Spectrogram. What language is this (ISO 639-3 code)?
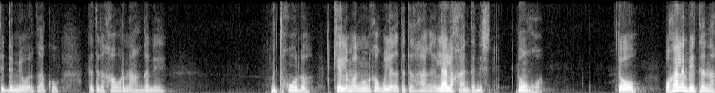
hwo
